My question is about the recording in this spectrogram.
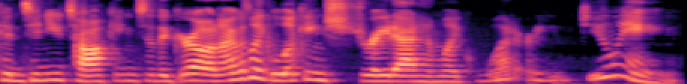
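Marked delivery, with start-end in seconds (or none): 3.2-4.6 soft, drawn-out disbelief; slow hushed 'what on earth'; incredulous. Retold or imitated. Girlfriend staring straight at her oblivious boyfriend, quiet disbelief. Retold pointed stare at boyfriend.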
